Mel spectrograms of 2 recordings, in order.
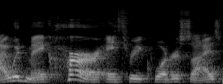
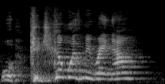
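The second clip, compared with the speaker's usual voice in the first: very high, frantic, raised panicked voice; 13 semitones higher, 6 dB louder than usual. Retelling how a man came in looking for him, imitating a panicked man. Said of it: "he's like in a panic".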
